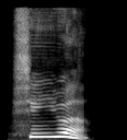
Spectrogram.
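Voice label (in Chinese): "心愿", Chinese; xīn yuàn; souhait; désir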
